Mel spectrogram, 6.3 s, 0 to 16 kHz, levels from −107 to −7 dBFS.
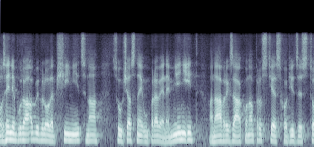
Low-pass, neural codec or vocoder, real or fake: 7.2 kHz; codec, 16 kHz, 0.3 kbps, FocalCodec; fake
